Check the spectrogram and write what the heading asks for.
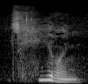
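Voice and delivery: hushed, breathy "it's healing"; whispered. Real, not acted. Preacher leaning in to the congregation, whispered. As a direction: drop to a whisper for the point. Preacher softens on key point.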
